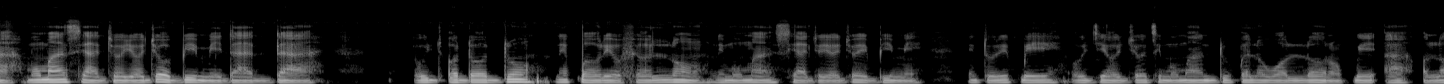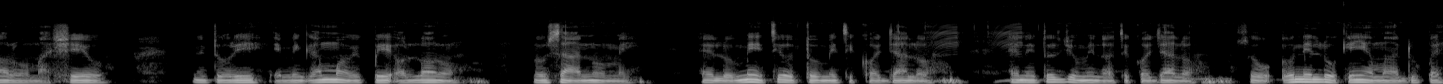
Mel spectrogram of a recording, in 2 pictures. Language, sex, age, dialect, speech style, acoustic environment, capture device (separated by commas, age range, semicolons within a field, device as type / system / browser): Yoruba, male, 35-44, Nigeria - Ibadan, relaxed, nature, mobile / Linux / Chrome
